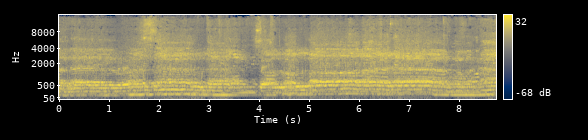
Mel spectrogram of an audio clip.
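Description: A group of men chanting Islamic devotional verses together in long, sustained lines, loud and amplified through a microphone.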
